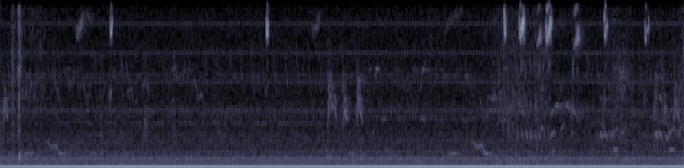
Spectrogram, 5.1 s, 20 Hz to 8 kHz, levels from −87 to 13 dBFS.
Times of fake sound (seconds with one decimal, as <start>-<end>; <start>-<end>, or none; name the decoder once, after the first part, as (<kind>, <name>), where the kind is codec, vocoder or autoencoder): none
